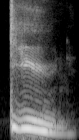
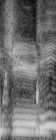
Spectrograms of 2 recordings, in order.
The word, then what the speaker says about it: Dune: I always try to pronounce it like Dune. You know, I don't want to say June. I want to do the British thing.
